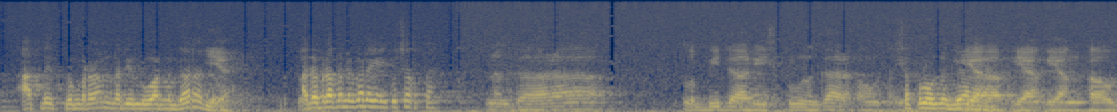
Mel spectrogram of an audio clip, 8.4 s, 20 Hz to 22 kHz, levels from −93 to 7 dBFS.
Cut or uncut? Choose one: uncut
